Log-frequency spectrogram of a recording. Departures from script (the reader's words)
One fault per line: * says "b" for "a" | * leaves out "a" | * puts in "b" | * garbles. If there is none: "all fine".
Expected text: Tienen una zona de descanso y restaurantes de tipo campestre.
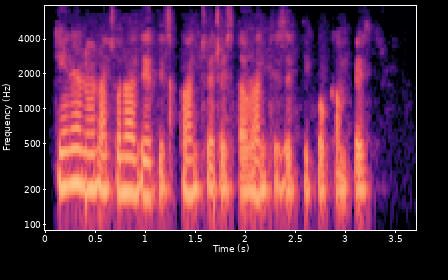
all fine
